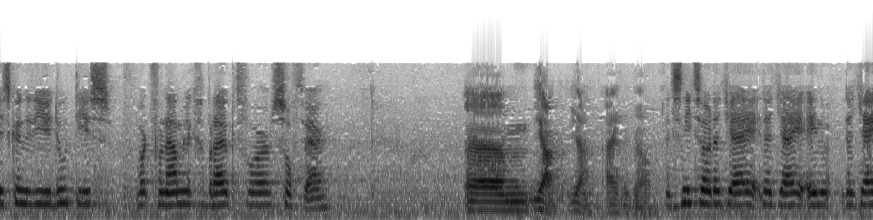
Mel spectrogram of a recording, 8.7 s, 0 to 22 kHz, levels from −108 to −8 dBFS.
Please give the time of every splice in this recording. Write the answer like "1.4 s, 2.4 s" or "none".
none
